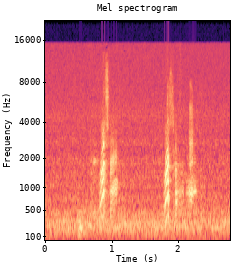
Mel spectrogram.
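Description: A rainbow lorikeet talks in two short, speech-like bursts about a second apart, each a sharp, slightly raspy syllable followed by quick lower notes, against a quiet room.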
